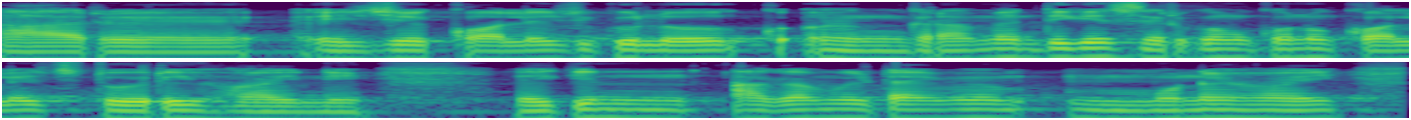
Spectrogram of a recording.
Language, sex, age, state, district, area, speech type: Bengali, male, 18-30, West Bengal, Purulia, urban, spontaneous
